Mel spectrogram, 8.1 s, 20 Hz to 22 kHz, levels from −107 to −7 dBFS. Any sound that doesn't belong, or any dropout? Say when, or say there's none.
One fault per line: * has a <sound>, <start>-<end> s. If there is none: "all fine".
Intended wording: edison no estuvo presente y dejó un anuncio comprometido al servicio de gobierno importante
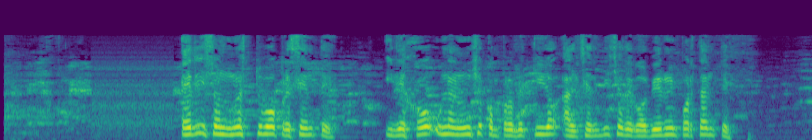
all fine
